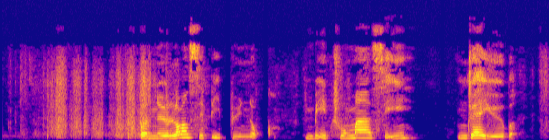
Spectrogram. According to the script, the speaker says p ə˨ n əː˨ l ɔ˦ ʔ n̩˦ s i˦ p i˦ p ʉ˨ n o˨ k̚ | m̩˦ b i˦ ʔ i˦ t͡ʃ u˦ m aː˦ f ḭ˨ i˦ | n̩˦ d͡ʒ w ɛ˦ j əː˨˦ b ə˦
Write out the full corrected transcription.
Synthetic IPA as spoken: p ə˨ n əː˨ l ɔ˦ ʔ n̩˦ s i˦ p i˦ p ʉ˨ n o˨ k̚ | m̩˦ b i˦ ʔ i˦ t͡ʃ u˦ m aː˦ s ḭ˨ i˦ | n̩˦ d͡ʒ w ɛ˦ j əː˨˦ b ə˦

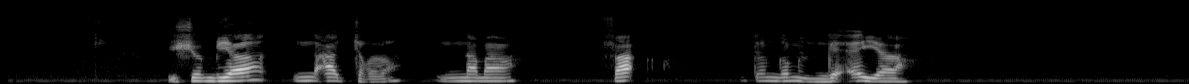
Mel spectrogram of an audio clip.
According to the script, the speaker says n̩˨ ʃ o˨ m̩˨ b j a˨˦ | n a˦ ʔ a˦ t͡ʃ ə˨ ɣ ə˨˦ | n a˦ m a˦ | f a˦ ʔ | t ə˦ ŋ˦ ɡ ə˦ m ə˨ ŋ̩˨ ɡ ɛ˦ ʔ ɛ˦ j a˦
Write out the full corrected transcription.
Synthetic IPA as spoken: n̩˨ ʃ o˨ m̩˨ b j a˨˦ | n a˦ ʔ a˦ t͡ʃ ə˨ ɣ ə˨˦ | n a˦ m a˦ | f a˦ ʔ | t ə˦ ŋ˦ ɡ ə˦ m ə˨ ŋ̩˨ ɡ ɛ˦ ʔ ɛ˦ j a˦

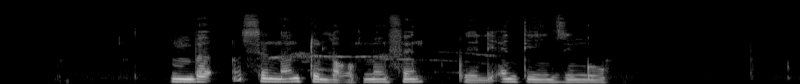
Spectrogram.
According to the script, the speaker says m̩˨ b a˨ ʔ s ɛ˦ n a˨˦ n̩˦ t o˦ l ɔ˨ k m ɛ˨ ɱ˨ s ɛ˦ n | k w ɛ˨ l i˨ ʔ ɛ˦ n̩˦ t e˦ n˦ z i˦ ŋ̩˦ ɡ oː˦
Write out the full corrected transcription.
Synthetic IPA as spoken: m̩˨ b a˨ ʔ s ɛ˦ n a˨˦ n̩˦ t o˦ l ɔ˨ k m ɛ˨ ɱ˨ f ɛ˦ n | k w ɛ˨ l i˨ ʔ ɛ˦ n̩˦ t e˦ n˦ z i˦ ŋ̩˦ ɡ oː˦

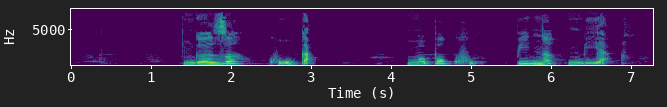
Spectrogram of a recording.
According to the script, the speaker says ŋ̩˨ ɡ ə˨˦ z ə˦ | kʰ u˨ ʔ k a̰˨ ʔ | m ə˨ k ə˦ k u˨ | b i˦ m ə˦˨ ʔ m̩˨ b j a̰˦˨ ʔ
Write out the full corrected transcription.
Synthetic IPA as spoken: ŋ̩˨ ɡ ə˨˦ z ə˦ | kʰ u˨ ʔ k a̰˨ ʔ | m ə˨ p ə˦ k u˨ | p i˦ n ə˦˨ ʔ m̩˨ b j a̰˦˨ ʔ

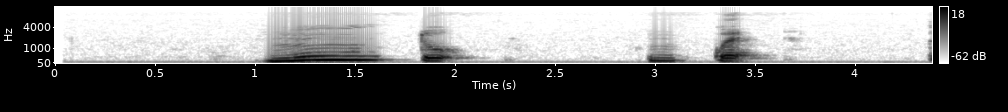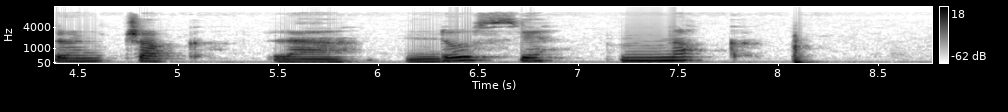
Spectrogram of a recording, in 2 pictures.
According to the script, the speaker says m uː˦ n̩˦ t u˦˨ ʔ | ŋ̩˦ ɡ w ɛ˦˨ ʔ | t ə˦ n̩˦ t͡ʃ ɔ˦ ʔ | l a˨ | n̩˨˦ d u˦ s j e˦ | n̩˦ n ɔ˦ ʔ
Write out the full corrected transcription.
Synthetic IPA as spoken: m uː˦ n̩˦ t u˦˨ ʔ | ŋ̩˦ k w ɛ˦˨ ʔ | t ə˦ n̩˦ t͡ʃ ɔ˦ k | l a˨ | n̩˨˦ d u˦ s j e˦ | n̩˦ n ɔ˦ k

